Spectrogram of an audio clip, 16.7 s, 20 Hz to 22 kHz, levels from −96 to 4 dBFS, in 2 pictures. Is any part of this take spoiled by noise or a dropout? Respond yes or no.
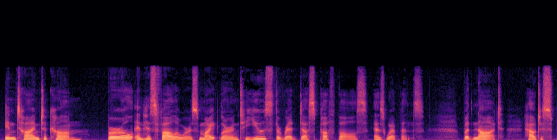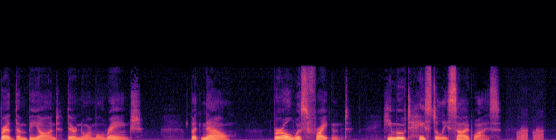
yes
